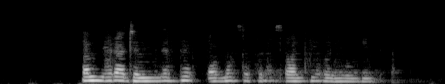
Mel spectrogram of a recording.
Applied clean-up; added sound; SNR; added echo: neural mask model DeepFilterNet 3.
